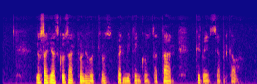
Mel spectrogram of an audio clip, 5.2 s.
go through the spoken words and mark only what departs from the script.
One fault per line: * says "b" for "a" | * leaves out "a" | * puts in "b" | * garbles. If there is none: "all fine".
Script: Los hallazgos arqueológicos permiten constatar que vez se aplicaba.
all fine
